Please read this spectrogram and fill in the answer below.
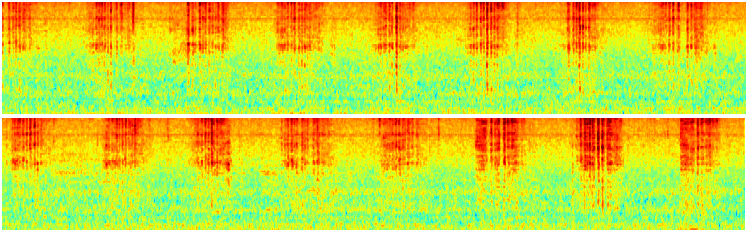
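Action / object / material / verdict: scrape / bar of soap / soap / none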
